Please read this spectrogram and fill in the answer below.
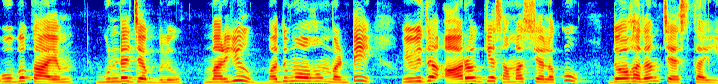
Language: Telugu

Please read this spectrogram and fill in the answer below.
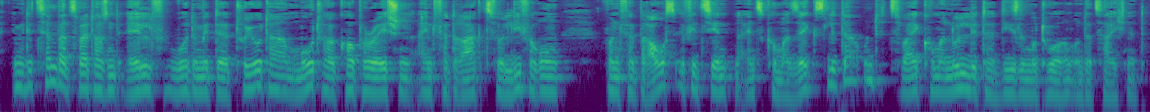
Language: German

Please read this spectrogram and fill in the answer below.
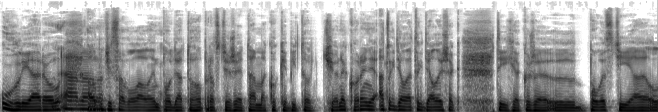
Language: Slovak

